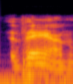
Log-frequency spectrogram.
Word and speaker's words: than: instead of then okay the word is than within with an a sound than yeah there's no e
